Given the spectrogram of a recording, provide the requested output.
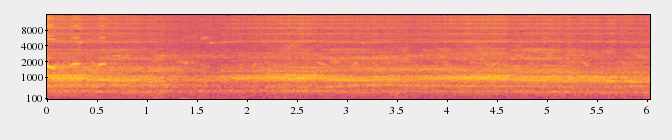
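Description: Howler monkeys roar in a deep, continuous, guttural chorus that swells and holds without a break.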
